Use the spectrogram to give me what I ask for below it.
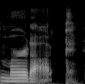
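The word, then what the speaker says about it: Murdaugh: I was just Murdoch no no no it's Murdoch it's spelled Murda but that is the south in that Community it's Murdoch okay that's good to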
